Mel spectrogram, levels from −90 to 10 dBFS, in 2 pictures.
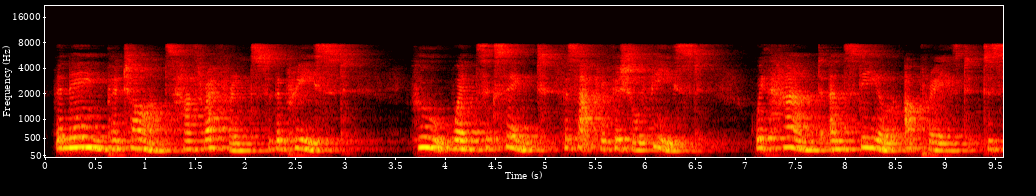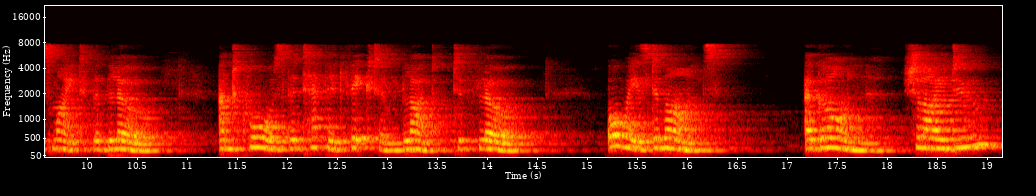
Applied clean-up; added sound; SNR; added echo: none; none; none; reverberation time 0.9 s.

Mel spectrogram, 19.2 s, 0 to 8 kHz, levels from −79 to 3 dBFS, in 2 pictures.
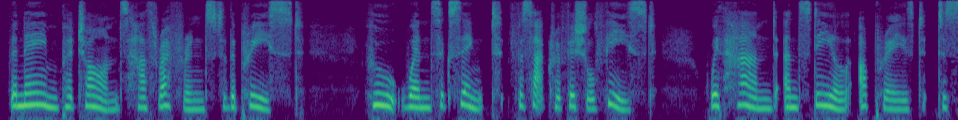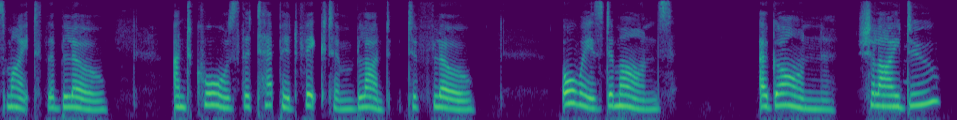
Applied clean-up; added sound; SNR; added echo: none; none; none; none.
